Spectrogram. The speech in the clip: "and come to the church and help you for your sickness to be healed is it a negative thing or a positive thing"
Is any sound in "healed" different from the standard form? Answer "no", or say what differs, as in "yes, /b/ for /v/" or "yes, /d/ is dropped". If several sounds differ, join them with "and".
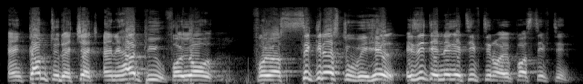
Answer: yes, /d/ is dropped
